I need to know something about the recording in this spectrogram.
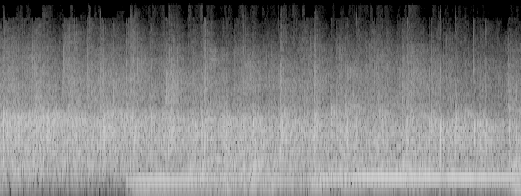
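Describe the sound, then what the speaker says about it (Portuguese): A church congregation applauds steadily at the close of a Portuguese-language sermon, a dense wash of clapping that holds evenly throughout, with a sustained low musical tone entering partway through. "Você pode aplaudir Jesus?"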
